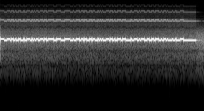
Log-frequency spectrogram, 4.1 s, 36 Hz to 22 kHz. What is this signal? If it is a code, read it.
RTTY (45.45 baud, 170 Hz shift), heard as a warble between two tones, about 2200 Hz centre. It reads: … WAS TOTALLY AMAZING.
